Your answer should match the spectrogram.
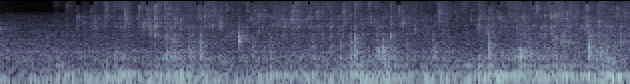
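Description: Liquid draining off homemade dill relish: a close, steady pouring and trickling stream, wet and hissy, with faint irregular drips and clatter throughout and no talking.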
